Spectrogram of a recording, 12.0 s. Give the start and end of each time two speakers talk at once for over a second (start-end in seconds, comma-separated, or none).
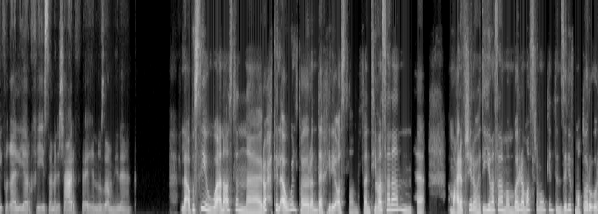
none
